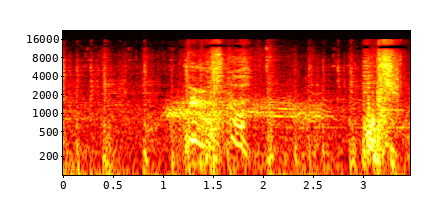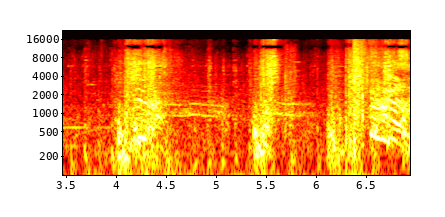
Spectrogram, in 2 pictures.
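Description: Blades clash and thud in a close fight.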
